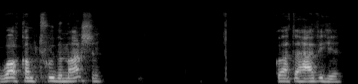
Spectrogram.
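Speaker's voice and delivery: put-on loud, drifting into a slight South African accent. Attempting a Carlton Banks impression that drifts slightly South African. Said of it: "starting to sound a little South African now".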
